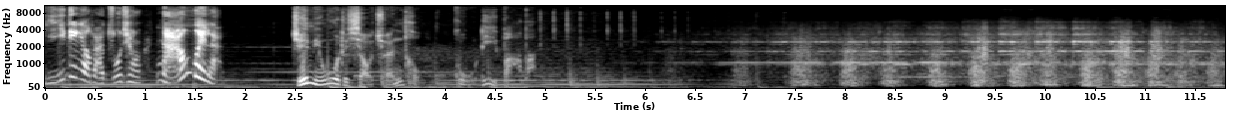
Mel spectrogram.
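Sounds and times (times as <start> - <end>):
speech: 0.0 - 1.8, 2.5 - 5.4
train running: 6.8 - 11.7.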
